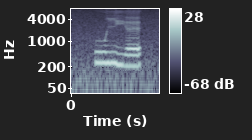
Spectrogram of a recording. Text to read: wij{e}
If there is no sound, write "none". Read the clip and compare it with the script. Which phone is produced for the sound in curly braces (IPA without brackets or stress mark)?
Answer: ɛ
